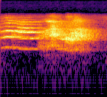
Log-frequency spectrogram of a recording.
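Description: A cat meows once in a long, drawn-out, fairly loud cry that rises and wavers before trailing off, close by with no talking.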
